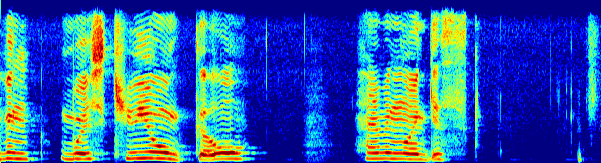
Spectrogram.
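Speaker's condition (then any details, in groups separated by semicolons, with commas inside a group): Cerebral palsy; able to articulate and speak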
